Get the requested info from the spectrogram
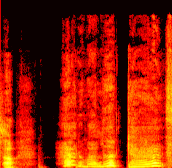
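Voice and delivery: very high, dainty put-on lady voice. Trying on a dress in character and asking the others, lady voice. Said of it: "try on a lady voice".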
